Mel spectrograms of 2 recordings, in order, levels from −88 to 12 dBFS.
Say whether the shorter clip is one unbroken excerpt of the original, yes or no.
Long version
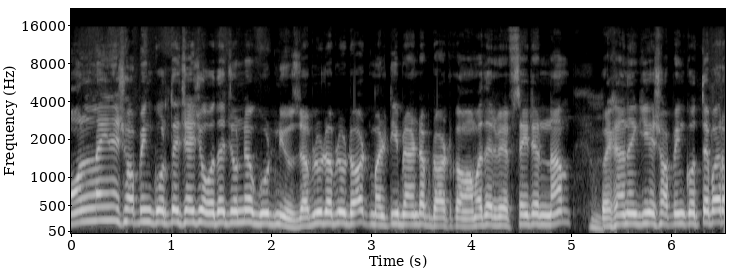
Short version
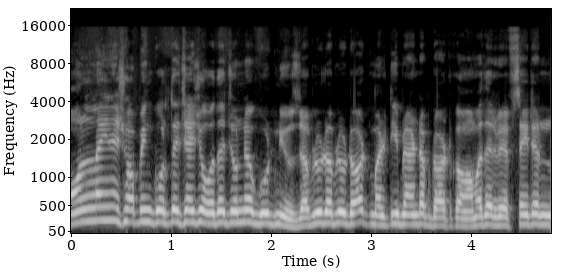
yes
